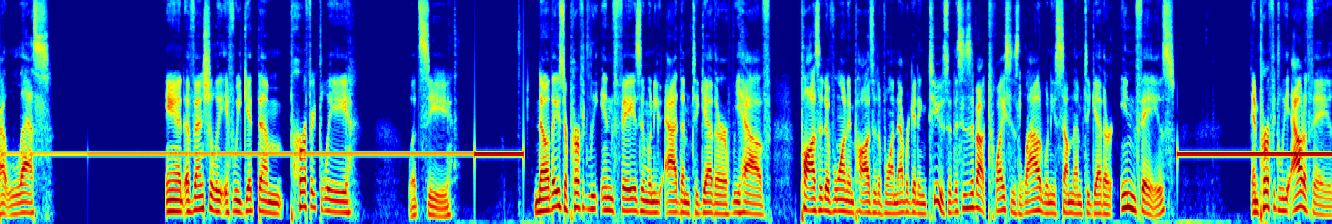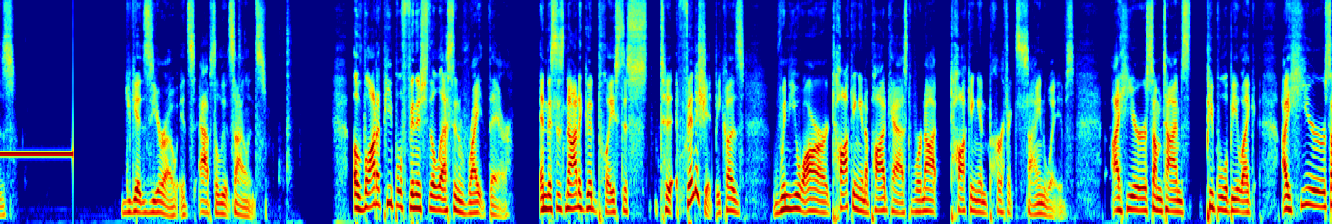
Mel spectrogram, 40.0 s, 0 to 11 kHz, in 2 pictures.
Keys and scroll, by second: 6.9 F7, 7.8 F7, 7.9 space, 10.4-11.3 typing, 13.8 r, 17.7 space, 18.3 super+4, 18.8 space, 19.0 F2, 23.7-24.1 typing.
